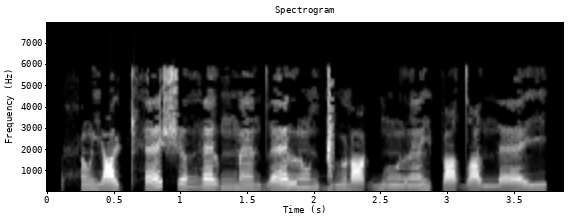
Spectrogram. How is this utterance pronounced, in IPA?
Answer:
ħ ũ˩ j ɑ˧ j ʈʰ ɛ˩˥ ʃ ə˩˥ ɦ ɛ˧ l ŋ͡m ɛ̃˧ d̪ ɛ˩˥ l ũ˥ ɡ͡ǁ ũ˧ ɽ ɑ˩ ɡ͡b ũ˩ l ɛ̃˩˥ j p ɛ˩ dˤ ɛ˩ l n ɛ˩˥ j

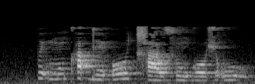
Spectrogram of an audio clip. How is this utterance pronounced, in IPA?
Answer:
p ḛ˦˨ ɪ̯ m ũ˦ kʰ ä̰˦˨ ɡ e˨ ʔ o˦ ʊ̯ t͡ɕʰ a˨ ʊ̯ sʰ ũ˨ ɡ o˨ ʊ̯ ʃ o̰˦˨ w ṵ˦˨

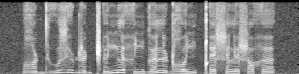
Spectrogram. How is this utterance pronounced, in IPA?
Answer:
ʁʷ e ɖ dʱ u z ɦ y ɖ ɭ ə ɖ ǁ ʏ ɲ l ə h ə ɲ ɡ œ l ʏ ɖ ʁʷ e ɲ ǃ ɛ ɬ ə l ʏ ɬ ɔ h ə

